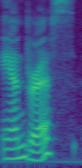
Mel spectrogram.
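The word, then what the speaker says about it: Andras: So, like, we know that this is Andrus. Is that how you guys say his name? That's how I say his name. – That's how I say it.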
